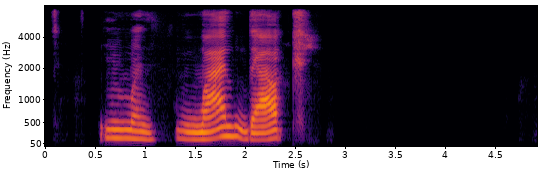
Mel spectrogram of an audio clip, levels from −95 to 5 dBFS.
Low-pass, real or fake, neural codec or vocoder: 7.2 kHz; fake; codec, 16 kHz, 1 kbps, FunCodec, trained on Chinese and English, 50 frames a second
